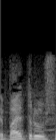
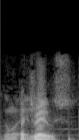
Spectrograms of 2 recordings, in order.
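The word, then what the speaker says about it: Petraeus: ¿Petrus o cómo se...? Petreus. Petreus, Es, David em, Petreus, el, director de la CIA que ha dimitido por un affair.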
